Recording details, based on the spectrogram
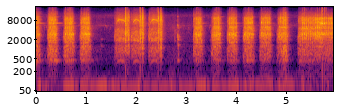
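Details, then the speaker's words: New AEG BSB18BL-0 cordless drill: short rattly clunks about three per second when spinning free, disappearing under light drilling load; owner suspects gearbox play at no load and calls it normal for now. "so i'd say there's probably like some kind of adjustment in the gearbox like it's like a no-load kind of thing when there's no load on it makes it but put some light on it it doesn't make the noise"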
